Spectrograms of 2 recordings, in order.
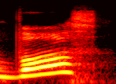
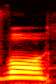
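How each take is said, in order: First: The final s is clearly pronounced. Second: The final s is dropped. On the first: "Utilizamos vos" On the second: "pero realmente decimos vos. Los nicaragüenses no usamos la S al final"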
